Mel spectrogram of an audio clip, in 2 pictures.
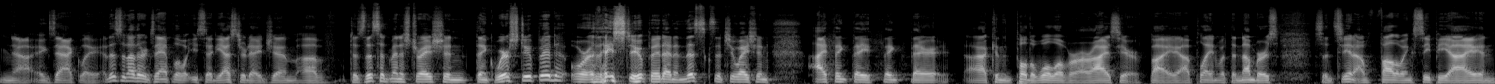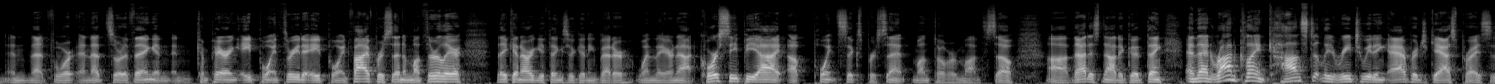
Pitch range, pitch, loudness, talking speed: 95-120 Hz, 105 Hz, -22 LUFS, 225 wpm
